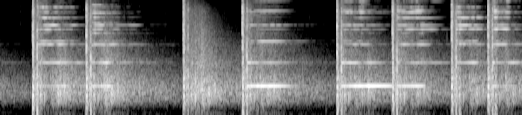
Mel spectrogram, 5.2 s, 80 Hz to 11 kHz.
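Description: Glock 19 Gen 4 9mm pistol fired eight times in an uneven string, with a ringing clang of the steel plate targets after the shots.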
